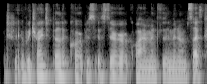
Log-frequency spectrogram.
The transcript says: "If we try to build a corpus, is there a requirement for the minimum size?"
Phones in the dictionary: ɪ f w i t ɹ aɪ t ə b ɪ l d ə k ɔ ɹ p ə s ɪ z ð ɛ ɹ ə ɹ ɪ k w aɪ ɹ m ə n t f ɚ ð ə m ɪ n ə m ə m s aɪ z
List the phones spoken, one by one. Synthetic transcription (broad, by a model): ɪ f w i t ɹ aɪ t ə b ɪ l d ə k ɔ ɹ p ə s ɪ z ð ə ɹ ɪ k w aɪ ɹ m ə n t f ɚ ð ə m ɪ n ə m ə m s aɪ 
